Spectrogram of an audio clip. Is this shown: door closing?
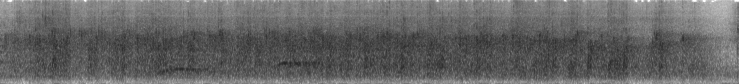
no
